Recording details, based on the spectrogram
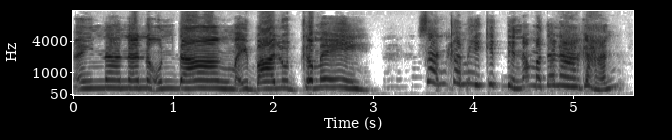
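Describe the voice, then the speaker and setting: Stressed out ilocano hairdresser wife, super high sharp whiny voice, radio comedy. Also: female voice, unhurried, full character voice. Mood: worried. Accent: Ilocano Filipino. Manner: whiny, wailing exclamations. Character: frazzled, quick-tempered beautician and nagging wife. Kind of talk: comedic radio drama acting.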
